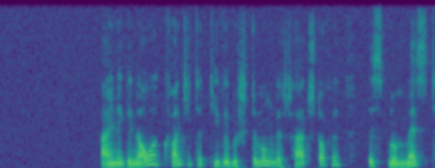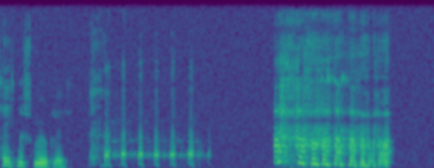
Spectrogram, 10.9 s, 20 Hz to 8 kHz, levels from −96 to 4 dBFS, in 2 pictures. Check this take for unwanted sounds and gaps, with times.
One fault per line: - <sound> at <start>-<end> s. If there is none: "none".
- laugh at 6.5-8.1 s
- laugh at 8.9-10.4 s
